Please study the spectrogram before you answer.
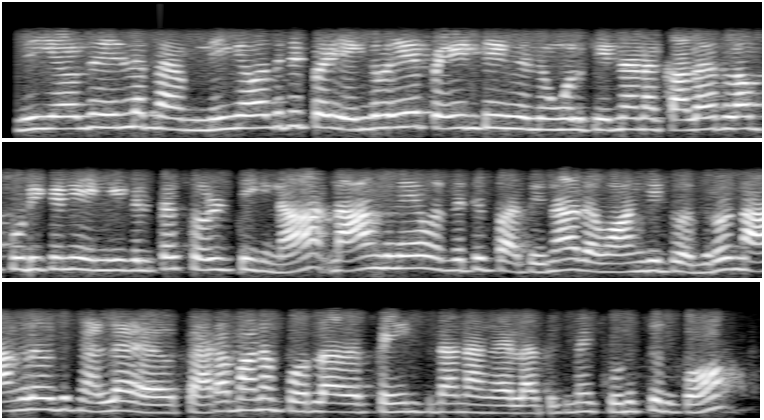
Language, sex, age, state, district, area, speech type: Tamil, female, 45-60, Tamil Nadu, Kanchipuram, urban, conversation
